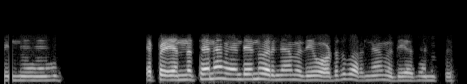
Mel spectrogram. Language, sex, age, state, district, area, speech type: Malayalam, female, 45-60, Kerala, Idukki, rural, conversation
